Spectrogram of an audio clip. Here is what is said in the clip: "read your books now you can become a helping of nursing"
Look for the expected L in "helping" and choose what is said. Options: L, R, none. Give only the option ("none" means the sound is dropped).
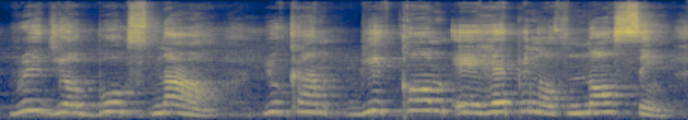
none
